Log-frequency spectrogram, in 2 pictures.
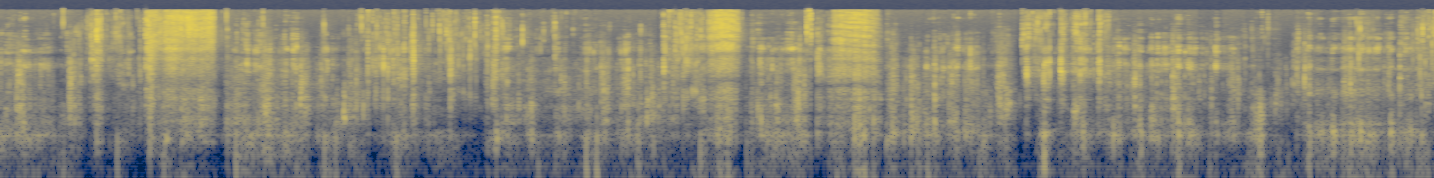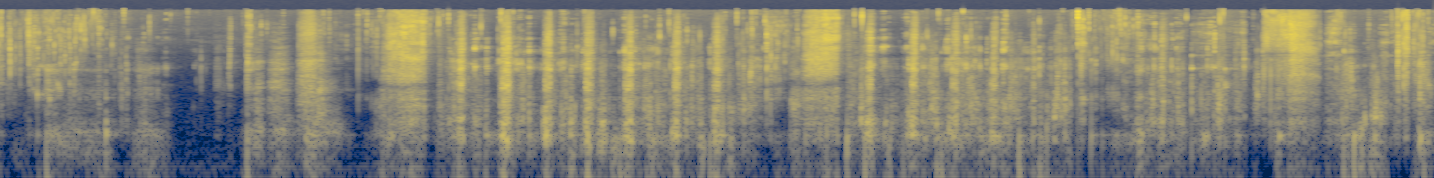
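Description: Close-miked, wet chewing of jjajang ramyun (instant noodles in black bean sauce) with beef topping: irregular mouth clicks and smacks, with a brief pause about halfway through.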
